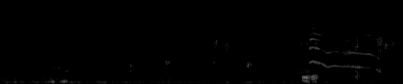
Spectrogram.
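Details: Village cats being fed sausage, corned beef and meatballs mixed with rice, with a black cat nearby; mostly quiet room noise, then one short falling meow near the end, followed by a brief higher cry.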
